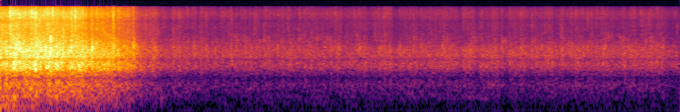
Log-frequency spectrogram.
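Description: Large audience applauding, loud for the first couple of seconds, then dropping suddenly to a much fainter, steady clapping.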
